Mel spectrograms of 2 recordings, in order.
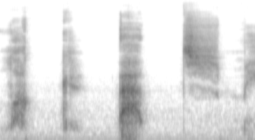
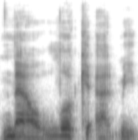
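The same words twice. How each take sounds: First: Breathy whisper, far softer. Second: Said in the usual way. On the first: Acted. Demon coaxing the turned-away listener, soft whisper. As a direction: hush it, slow and close.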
